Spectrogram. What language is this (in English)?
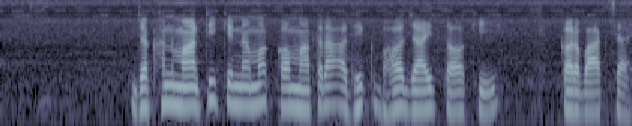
Maithili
